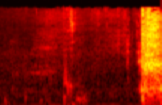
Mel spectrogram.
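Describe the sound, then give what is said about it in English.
A person coughing after choking: a few faint breathy catches and throat sounds, then one loud, harsh cough burst at the end. “I just choked. Sorry. Oh, excuse me. I just choked.”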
